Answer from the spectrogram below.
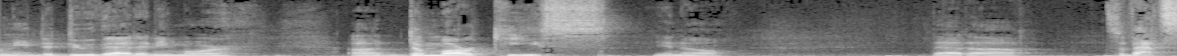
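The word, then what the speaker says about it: De'Marquise: D E apostrophe M-A-R-Q-U-I-S-E Eakins. – DeMarcus Eakins. – I believe is the gentleman's name. So I mean that sounds French to me. – I believe it's DeMarquise.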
